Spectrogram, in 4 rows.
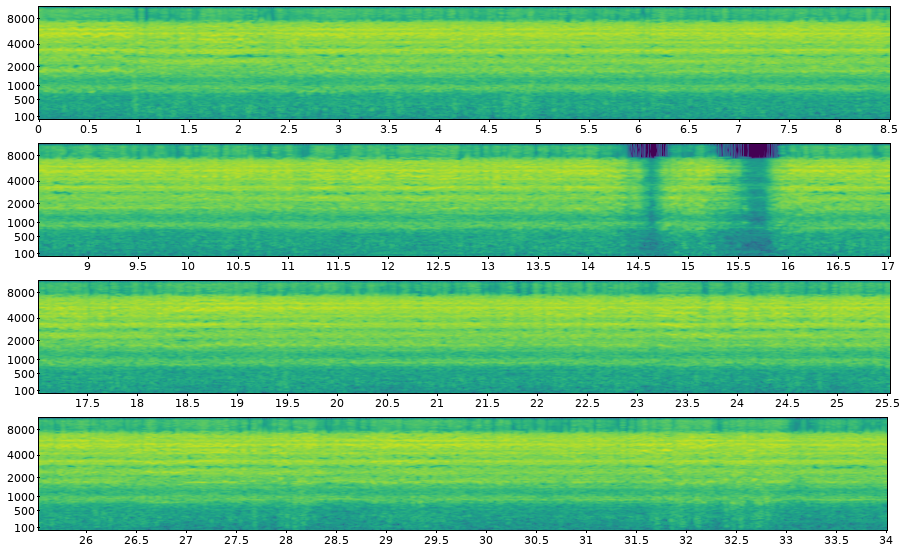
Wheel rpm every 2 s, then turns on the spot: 220, 220, 230, 230, 230, 230, 220, 80, 190, 230, 230, 230, 230, 230, 230, 230, 230.
none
